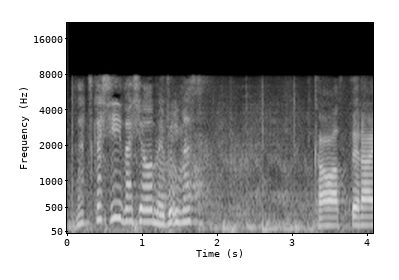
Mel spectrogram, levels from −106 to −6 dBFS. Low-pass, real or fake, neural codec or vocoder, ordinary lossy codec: none; fake; codec, 16 kHz, 2 kbps, X-Codec, WavLM features, trained on Multilingual LibriSpeech; none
